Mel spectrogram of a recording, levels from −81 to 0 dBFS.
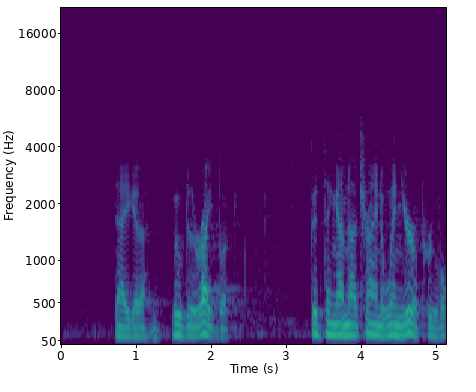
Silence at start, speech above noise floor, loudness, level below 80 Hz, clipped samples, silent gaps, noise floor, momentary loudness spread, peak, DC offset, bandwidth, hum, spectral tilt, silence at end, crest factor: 0.7 s; 35 dB; -36 LUFS; -74 dBFS; under 0.1%; none; -71 dBFS; 10 LU; -20 dBFS; under 0.1%; 5.4 kHz; none; -10 dB/octave; 0 s; 16 dB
